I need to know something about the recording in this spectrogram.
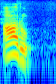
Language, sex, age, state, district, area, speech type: Kannada, female, 30-45, Karnataka, Shimoga, rural, read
